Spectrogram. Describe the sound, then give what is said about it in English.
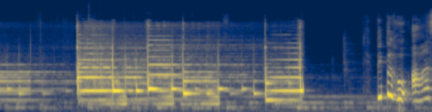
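A phone ringing with a melodic electronic ringtone: several loud bursts of bright tones in a repeating tune, then a voice starts talking at the end. “I'm sorry, I know the phone rang, it's my sister, I called her, she couldn't call me back that time and now she called me.”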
